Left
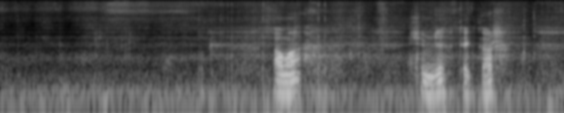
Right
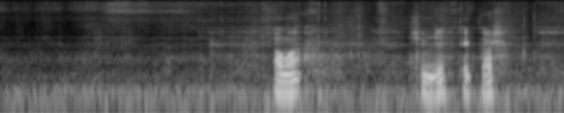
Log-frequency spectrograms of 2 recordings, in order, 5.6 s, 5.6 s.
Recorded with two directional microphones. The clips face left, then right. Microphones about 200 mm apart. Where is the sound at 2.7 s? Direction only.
10° right (ahead or behind).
